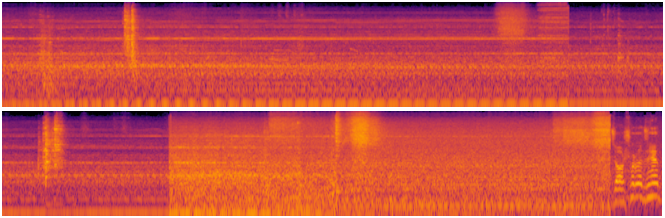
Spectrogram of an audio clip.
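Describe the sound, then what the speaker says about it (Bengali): A diesel locomotive of the Benapole Express idles at Jashore station while being uncoupled from the train, a steady low rumble broken by a few sharp metallic clanks; the engine note shifts and grows louder partway through. "এখান থেকে লোকোমোটিভকে খুলে ফেলা হচ্ছে যশোরে যেহেতু"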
